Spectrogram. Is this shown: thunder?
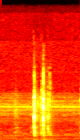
no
